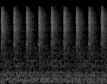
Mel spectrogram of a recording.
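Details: Steady, evenly spaced sharp clicking pulses, about eight a second, from an extracorporeal shockwave therapy unit treating an adult patient's Achilles tendonitis at the Achilles tendon.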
